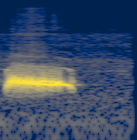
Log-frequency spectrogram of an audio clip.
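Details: Spotted dove cooing in the 'gáy thúc' and 'gáy gọi' styles: a single steady, hollow, half-second coo that drops slightly at the end, then quiet.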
